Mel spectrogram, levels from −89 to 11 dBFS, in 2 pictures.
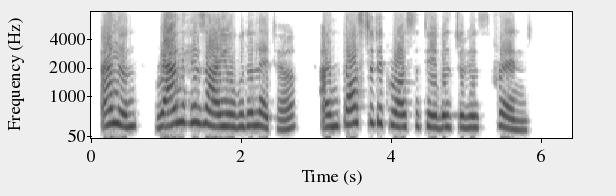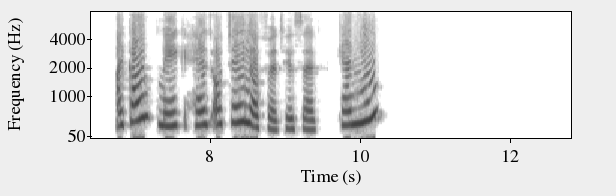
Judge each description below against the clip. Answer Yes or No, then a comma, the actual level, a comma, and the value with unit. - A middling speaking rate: No, slow, 130 wpm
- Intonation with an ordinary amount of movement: Yes, average, 4.4 semitones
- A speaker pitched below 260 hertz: No, very high, 300 Hz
